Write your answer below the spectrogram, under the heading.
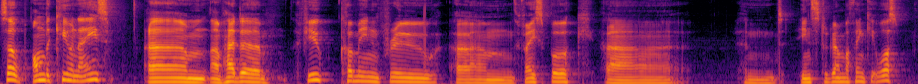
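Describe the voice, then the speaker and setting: Very wide pitch swings mark a man's fairly high voice at a very slow pace. The recording is very clean, with a silent background. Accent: English. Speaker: project management youtuber. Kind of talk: livestream Q&A. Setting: livestream. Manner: hesitant, many fillers.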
